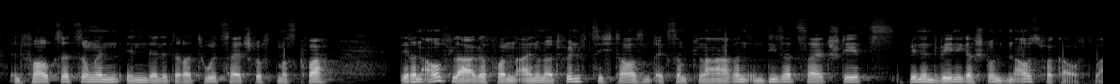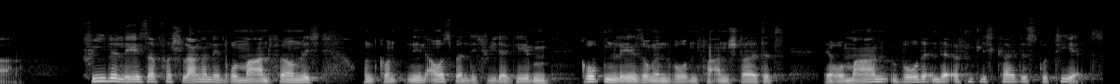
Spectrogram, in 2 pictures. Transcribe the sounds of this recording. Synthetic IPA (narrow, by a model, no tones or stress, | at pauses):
ʔɪnfɔɐtz̥ɛt͡sʊŋənɪndeːɐlɪtəʁatʰuːɐt͡saɪtʃʁ̥ɪftmɔskv̥a | d̥eːʁ̞ənʔa̰ʊflaːɡəfɔnʔa̰ɪnhʊndɐtfʏnft͡sɪçtʰaʊzn̩tʔɛ̰ksɛmpʰl̥aːʁənɪ̰ndiːzɐt͡saɪtʃteːt͡sb̥ɪnənveːnɪɡɐʃtʊndn̩ʔa̰ʊsfɛɐkʰa̰ʊftv̥a̰ːɐ | fiːləleːzɐfɛɐʃlaŋəndeːnʁomaːnfœɐmlɪçʔʊntkʰɔntn̩iːnʔa̰ʊsv̥ɛndɪçv̥iːdɐɡeːbm̩ | ɡ̥ʁʊpm̩leːzʊŋənvʊɐdn̩fɛɐʔa̰nʃtaltət | d̥eːɐʁomaːnvʊɐdəɪ̰ndeːɐʔœfn̩tʰlɪçkʰaɪt̚d̥ɪskutʰiːɐt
